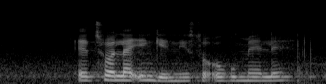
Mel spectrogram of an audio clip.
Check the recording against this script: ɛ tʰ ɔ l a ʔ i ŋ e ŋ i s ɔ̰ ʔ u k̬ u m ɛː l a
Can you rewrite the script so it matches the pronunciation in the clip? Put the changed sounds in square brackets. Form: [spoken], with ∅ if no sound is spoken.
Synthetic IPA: ɛ tʰ ɔ l a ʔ i ŋ e [n] i s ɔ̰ ʔ [o] k̬ u m ɛː l [ɛ]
